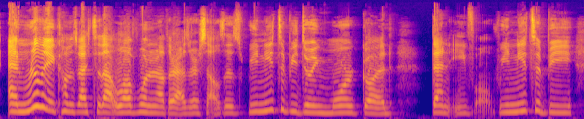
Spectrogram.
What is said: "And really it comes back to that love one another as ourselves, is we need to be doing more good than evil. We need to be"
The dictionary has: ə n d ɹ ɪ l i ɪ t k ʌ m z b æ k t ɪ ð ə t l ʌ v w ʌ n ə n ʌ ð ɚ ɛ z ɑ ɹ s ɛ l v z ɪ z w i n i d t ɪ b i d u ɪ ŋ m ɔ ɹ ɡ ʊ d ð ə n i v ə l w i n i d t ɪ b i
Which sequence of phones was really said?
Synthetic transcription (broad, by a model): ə n ɹ ɪ l i ɪ t k ʌ m z b æ k t ɪ ð ə t l ʌ v w ʌ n ə n ʌ ð ɚ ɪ z ɑ ɹ s ɛ l v z ɪ z w i n i d t ɪ b i d u ɪ ŋ m ɔ ɹ ɡ ʊ d ð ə n i v l w i n i d t ɪ b i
